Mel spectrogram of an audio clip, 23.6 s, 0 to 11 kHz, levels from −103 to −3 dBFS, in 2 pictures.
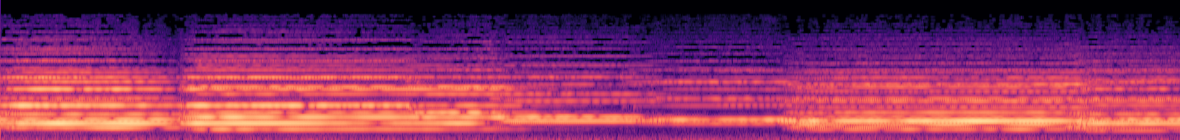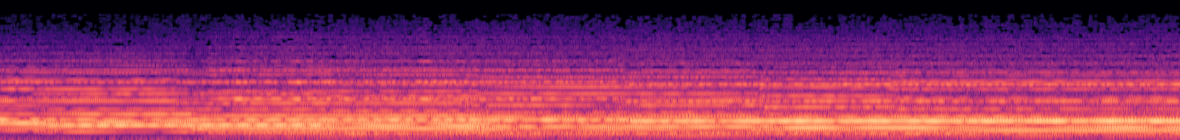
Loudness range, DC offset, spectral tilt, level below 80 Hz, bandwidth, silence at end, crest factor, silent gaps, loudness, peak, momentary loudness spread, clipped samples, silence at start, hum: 7 LU; under 0.1%; -9 dB/octave; -58 dBFS; 4.6 kHz; 0 s; 14 dB; none; -19 LUFS; -4 dBFS; 9 LU; under 0.1%; 0 s; none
